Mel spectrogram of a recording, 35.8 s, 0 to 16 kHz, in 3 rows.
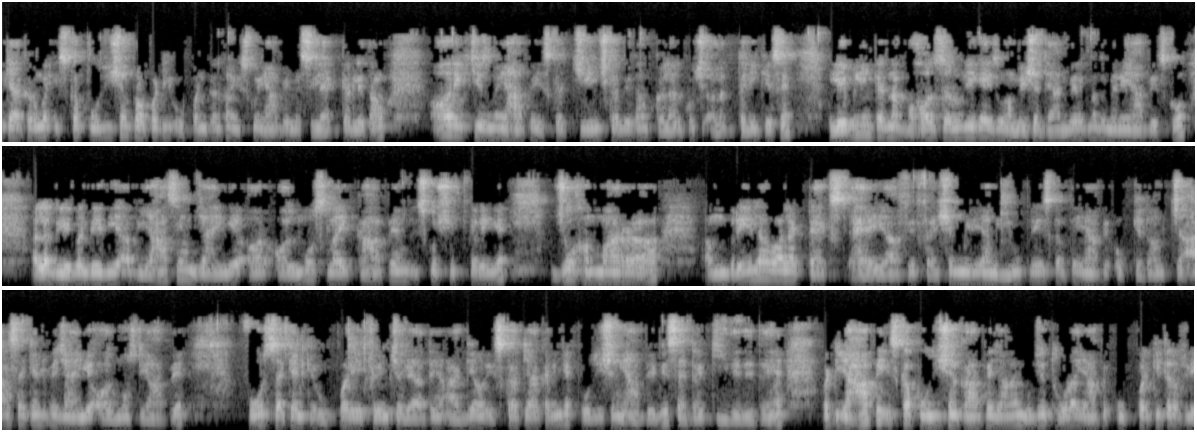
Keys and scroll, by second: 0.9 p, 21.8 u, 27.3 ctrl+Right.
